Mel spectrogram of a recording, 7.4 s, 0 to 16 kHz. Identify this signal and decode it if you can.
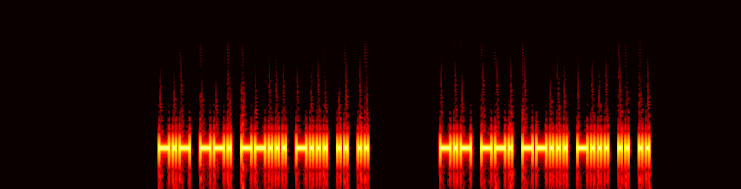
Morse code, heard as a keyed tone, about 36 wpm, 700 Hz. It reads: KG7BII KG7BII
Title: USA Call Signs - 6 Characters - Repeated 2x - 35wpm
